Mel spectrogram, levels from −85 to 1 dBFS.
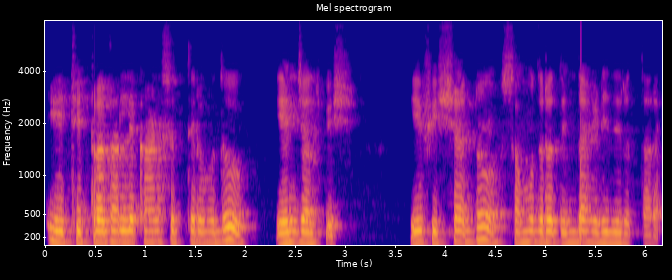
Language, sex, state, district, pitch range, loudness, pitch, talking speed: Kannada, male, Karnataka, Mysore, 135-145 Hz, -23 LUFS, 140 Hz, 95 wpm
